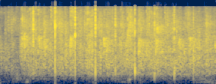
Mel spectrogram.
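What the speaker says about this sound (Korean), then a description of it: "한번 박수하십시다." A church congregation at a Korean Sunday service applauds together. The steady, full clapping is punctuated by a few sharper, closer individual claps, with no one speaking over it.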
